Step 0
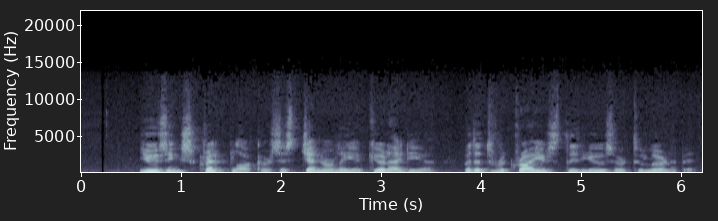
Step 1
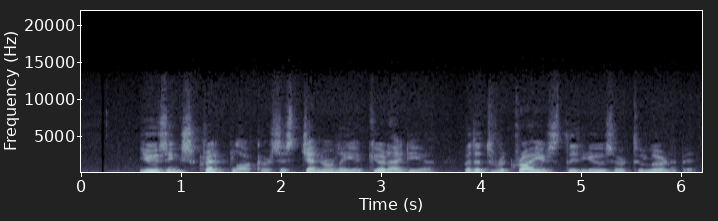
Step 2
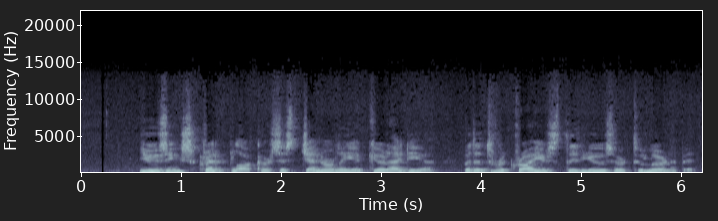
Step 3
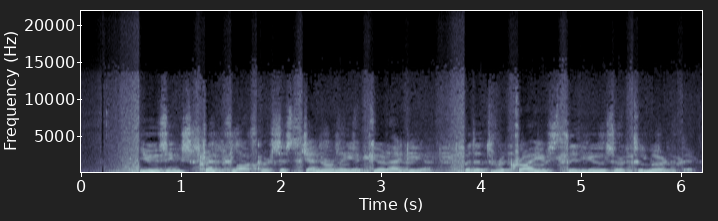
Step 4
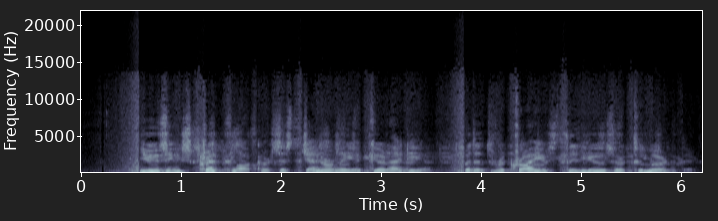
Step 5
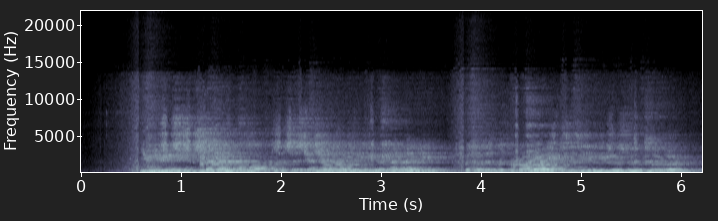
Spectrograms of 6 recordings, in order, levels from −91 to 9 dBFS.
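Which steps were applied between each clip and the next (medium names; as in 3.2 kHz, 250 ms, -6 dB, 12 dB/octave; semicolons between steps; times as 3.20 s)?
bass shelf 63 Hz -11.5 dB; trim -4 dB
peak limiter -21.5 dBFS, peak gain reduction 11.5 dB; trim +6.5 dB
repeats whose band climbs or falls 162 ms, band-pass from 1.6 kHz, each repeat 0.7 oct, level -11 dB; swell ahead of each attack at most 59 dB/s
on a send at -22 dB: reverberation RT60 0.15 s, pre-delay 3 ms; on the sum: upward expansion 2.5:1, over -32 dBFS; trim -2 dB
plate-style reverb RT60 1 s, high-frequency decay 0.95×, pre-delay 95 ms, DRR -5 dB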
